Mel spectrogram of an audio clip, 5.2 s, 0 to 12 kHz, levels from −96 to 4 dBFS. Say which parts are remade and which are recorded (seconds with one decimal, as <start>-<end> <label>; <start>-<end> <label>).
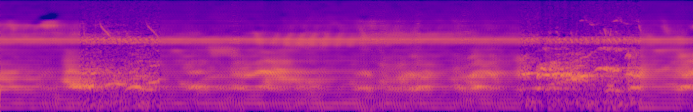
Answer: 0.0-0.6 remade; 0.6-1.2 recorded; 1.2-3.9 remade; 3.9-4.8 recorded; 4.8-5.2 remade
